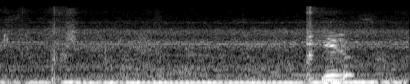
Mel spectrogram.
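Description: A long-handled digging tool working the soil around cassava roots, heard as a few faint knocks over a steady low rumble on the microphone. A single short spoken word comes near the end.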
